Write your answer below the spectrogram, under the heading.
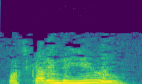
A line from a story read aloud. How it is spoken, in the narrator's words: asked Grants uneasily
